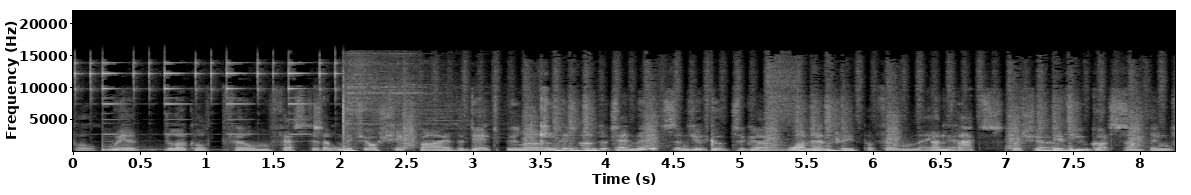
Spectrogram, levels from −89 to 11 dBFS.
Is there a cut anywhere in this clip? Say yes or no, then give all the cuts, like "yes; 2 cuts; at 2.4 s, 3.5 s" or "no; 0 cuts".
yes; 1 cut; at 1.8 s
